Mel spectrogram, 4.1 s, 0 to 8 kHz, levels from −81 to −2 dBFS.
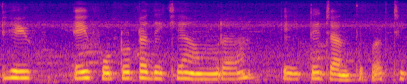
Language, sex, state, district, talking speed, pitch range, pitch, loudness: Bengali, female, Odisha, Malkangiri, 115 wpm, 195-225 Hz, 210 Hz, -16 LUFS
